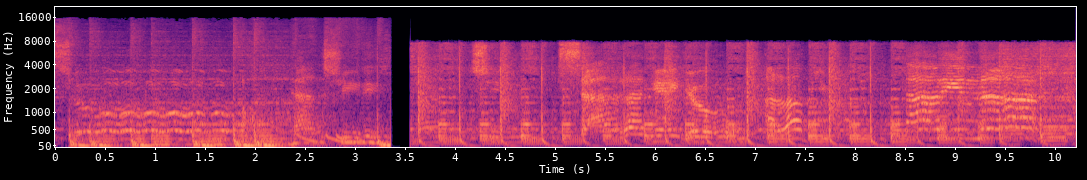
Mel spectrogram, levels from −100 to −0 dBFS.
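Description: At 3.35 s the sound drops out for 200 ms and returns narrower, with nothing above 7.6 kHz and a new, faint noise floor roughly 45 dB below the signal, while the overall level stays about the same. That persistent change in bandwidth and background through to the end points to an input switched to a poorer device, likely another microphone or a headset call profile. A codec bitrate drop would instead leave the same room noise and bring swirling artefacts. At 8.51 to 8.54 s the sound jumps forward with a small blip, the mark of a stream segment skipped: a chunk of the stream likely failed to load and playback resumed at the next one. Unlike a dropout or buffer underrun, the audio does not pause and resume where it left off. Material is simply missing, so the continuity breaks.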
